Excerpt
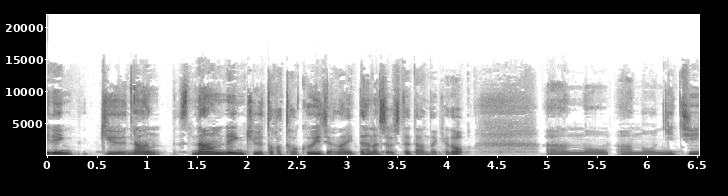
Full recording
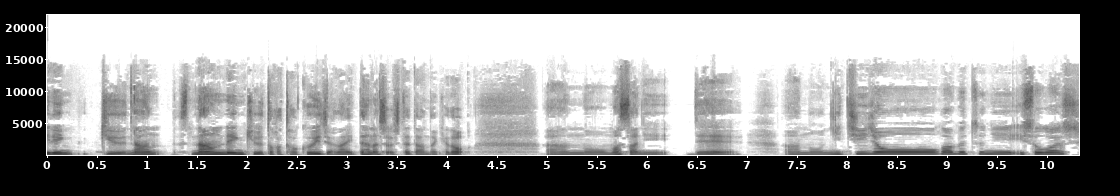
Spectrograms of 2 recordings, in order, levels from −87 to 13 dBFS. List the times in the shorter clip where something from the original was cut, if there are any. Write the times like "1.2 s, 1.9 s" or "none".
5.6 s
